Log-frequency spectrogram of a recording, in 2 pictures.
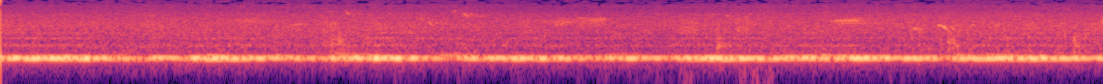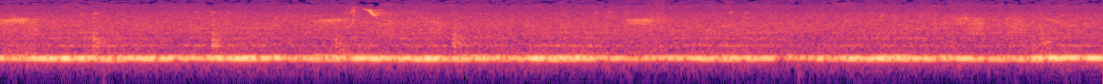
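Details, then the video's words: Several hundred male fire-bellied toads give a mating chorus of soft, mellow "u" hoots that blend into a nearly uniform, steady, low humming drone. "Kumak nizinny (Bombina bombina / fire-bellied toad)"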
